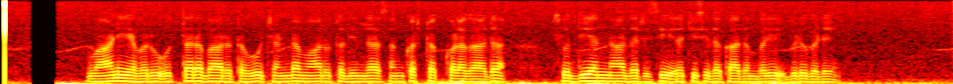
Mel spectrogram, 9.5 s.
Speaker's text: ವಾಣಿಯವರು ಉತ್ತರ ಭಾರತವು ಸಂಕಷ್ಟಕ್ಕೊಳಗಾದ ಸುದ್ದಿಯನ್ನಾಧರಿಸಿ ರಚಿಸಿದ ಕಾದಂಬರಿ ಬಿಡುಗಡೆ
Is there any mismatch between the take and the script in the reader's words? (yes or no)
yes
